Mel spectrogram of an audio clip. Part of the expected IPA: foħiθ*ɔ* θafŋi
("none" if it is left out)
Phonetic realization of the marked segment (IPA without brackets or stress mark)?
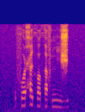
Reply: ɔ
